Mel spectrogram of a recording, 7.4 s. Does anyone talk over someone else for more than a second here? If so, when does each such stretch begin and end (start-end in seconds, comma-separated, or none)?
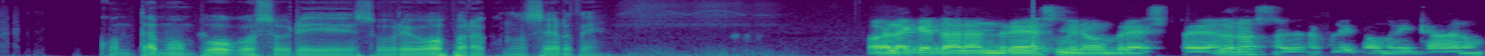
none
